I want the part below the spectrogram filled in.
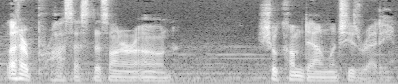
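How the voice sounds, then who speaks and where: A man voicing a soft-spoken middle-aged mother who pleads and apologizes gently. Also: sits low, moderate pace, a little hiss or hum. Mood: calm.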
